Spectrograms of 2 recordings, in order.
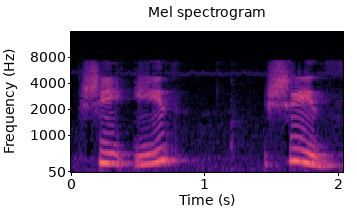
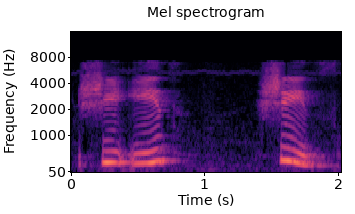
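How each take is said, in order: The two takes are said the same way.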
